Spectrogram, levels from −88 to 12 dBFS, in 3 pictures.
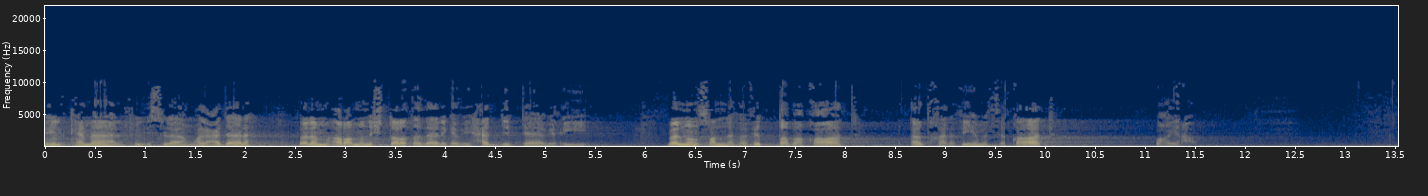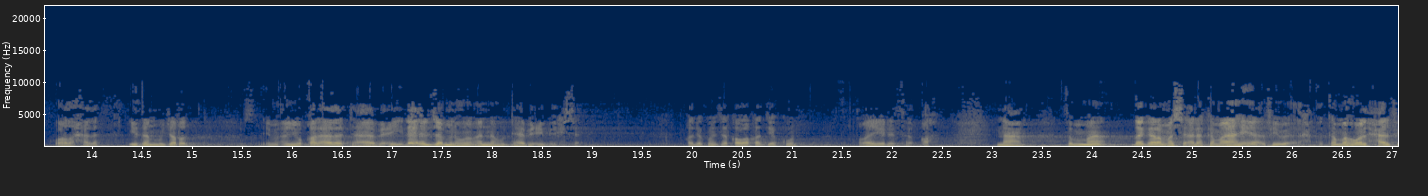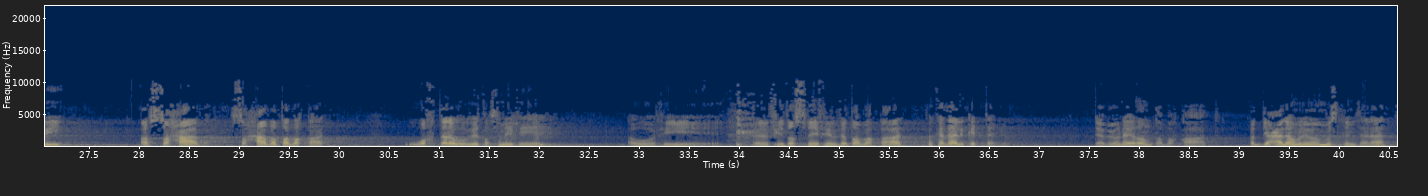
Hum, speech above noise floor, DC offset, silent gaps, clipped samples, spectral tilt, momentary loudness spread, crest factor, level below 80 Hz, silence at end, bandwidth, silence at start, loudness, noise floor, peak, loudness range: none; 22 dB; under 0.1%; none; under 0.1%; -6 dB/octave; 21 LU; 22 dB; -48 dBFS; 0 s; 10 kHz; 0 s; -27 LUFS; -49 dBFS; -6 dBFS; 7 LU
